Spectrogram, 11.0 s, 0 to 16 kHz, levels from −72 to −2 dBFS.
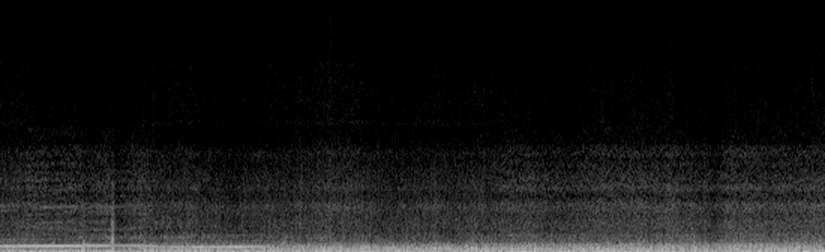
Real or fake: real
